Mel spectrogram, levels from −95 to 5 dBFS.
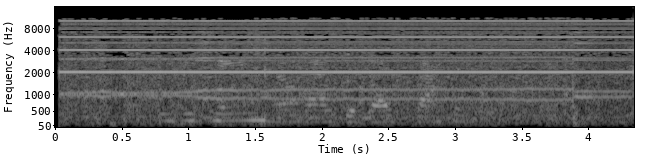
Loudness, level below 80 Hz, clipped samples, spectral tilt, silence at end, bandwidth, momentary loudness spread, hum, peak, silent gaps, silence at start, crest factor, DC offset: -27 LUFS; -80 dBFS; under 0.1%; 2.5 dB/octave; 0 s; 11.5 kHz; 0 LU; none; -18 dBFS; none; 0.05 s; 12 dB; under 0.1%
